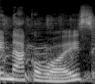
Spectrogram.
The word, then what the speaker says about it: McIlroy's: Now, Kitty immediately went into the coop, pulled out her phone, and showed me a picture of her on Rory McIlroy's, did I say that right? – Yes, you did.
